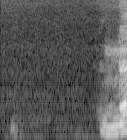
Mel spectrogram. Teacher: न जो है अपने दंत से भी तो बोला जाता है और नाक से भी बोला जाता है। इसीलिए ये अनुनासिक वर्ण है।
